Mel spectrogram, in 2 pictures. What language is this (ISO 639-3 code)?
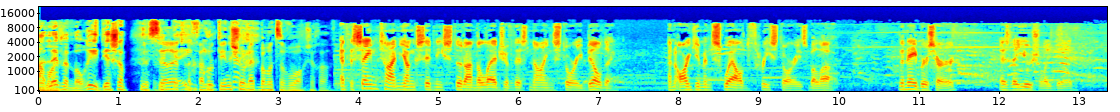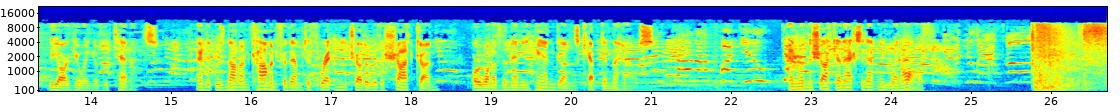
heb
